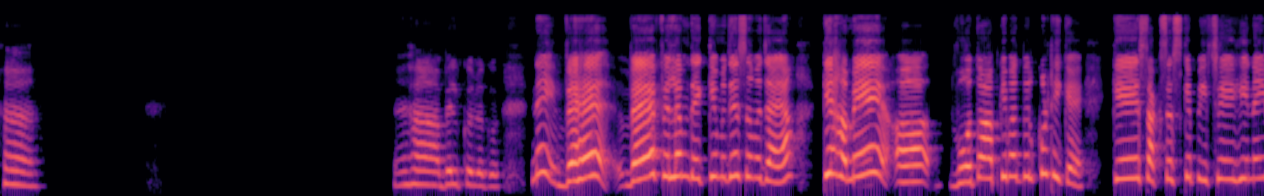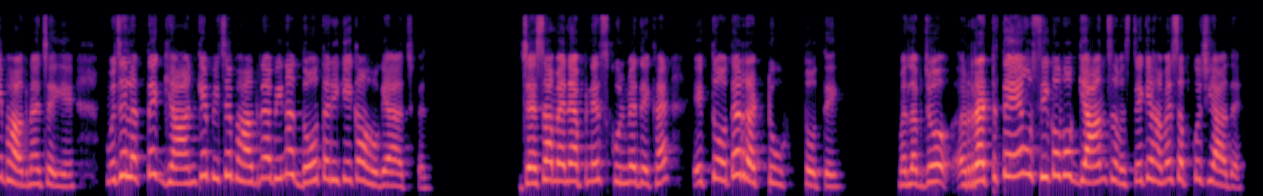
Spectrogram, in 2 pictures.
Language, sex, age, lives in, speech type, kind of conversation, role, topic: Hindi, female, 25-29, India, conversation, unstructured, none, आपके जीवन से सबसे अधिक जुड़ी हुई कौन-सी फिल्म है?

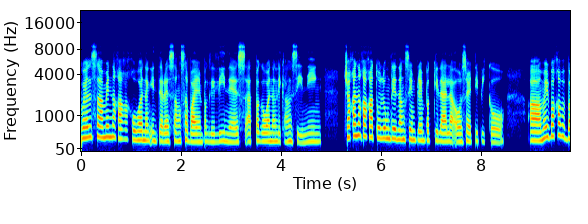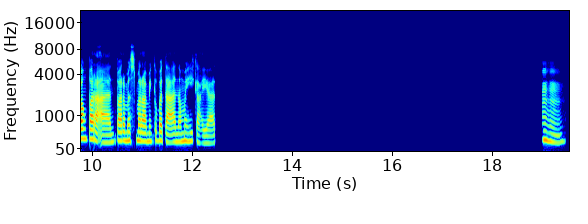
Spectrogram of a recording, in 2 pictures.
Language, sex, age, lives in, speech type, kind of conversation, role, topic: Filipino, female, 25-29, Philippines, read, expert-assistant, asker, Paano makakatulong ang mga komunidad sa pagpapanumbalik ng mga nawasak na bakawan at seagrass bed?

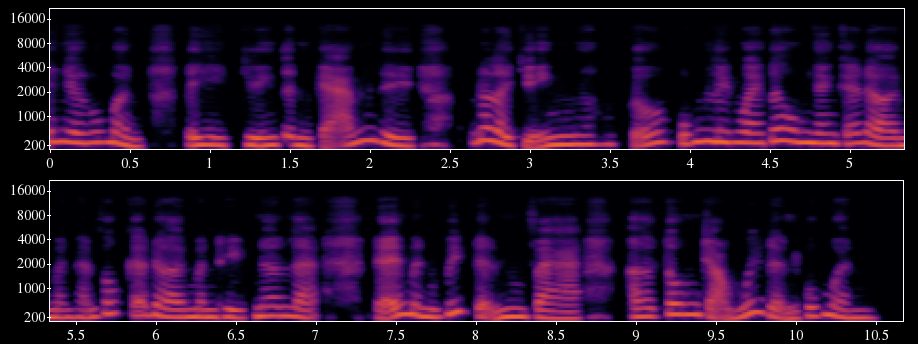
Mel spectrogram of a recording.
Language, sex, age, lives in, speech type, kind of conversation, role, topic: Vietnamese, female, 20-24, Vietnam, conversation, advice, user, Làm sao để đối mặt với áp lực phải tuân theo chuẩn mực của cộng đồng?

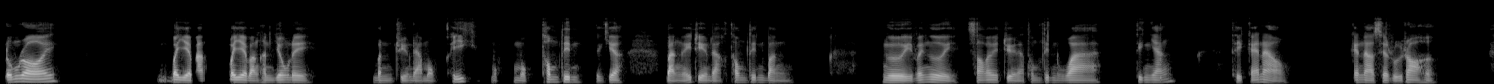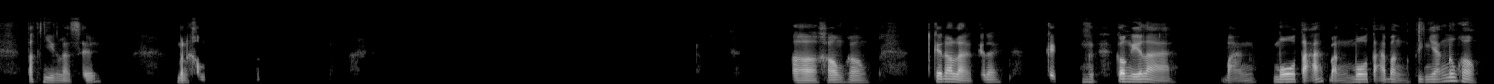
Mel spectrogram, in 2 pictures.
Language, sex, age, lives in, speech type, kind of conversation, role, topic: Vietnamese, male, 20-24, Vietnam, conversation, unstructured, none, Bạn làm thế nào để cân bằng thời gian dùng điện thoại và cuộc sống thực?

